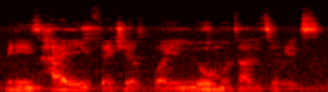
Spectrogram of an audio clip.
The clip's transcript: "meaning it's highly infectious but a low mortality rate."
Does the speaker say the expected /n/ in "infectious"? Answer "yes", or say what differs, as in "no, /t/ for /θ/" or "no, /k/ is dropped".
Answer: no, /n/ is dropped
